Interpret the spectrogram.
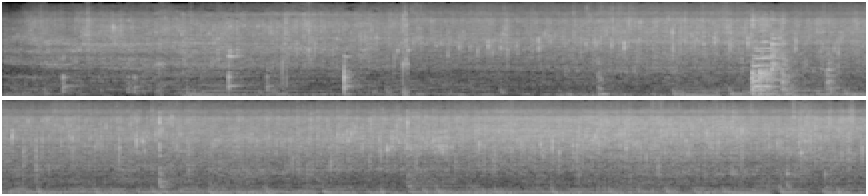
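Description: Marinated prawns frying in hot ghee in a non-stick pan, a steady sizzle that starts and grows louder as the prawns' moisture meets the hot fat. A wooden spatula clicks against the pan a few times early on as the prawns are stirred, and there is a brief exclamation about halfway through.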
